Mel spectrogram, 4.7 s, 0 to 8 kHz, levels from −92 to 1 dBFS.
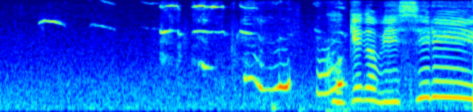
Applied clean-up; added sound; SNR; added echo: none; Dog; -2 dB; none.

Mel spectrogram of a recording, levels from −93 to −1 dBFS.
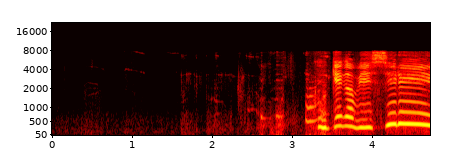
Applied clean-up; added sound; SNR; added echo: neural separator model SepFormer DNS4.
